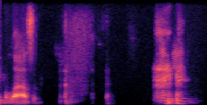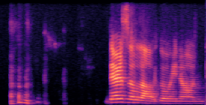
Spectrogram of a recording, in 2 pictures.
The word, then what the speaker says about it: Malazan: they never be safe they always say malazar and apparently that is not how you say it because you say melasm there's a lot going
